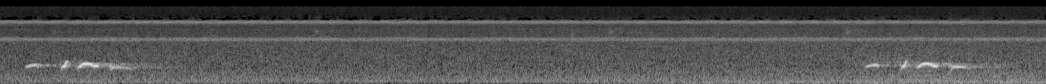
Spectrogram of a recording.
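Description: A steady, high insect chorus of night ambience, with a short animal call of a few notes heard twice: once about half a second in and again near the end.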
